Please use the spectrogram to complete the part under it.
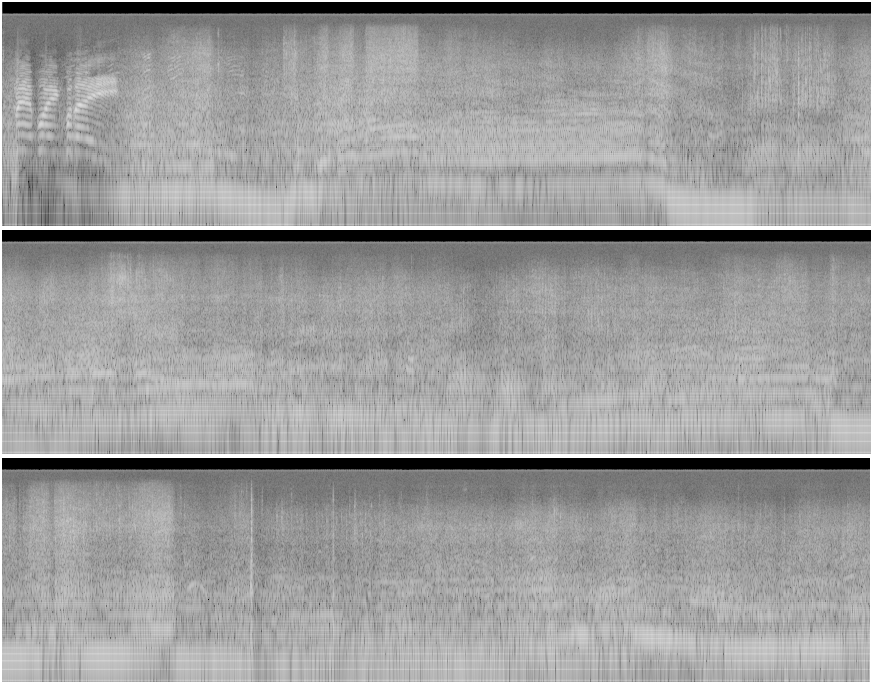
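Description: Race car engines roar and rev up and down.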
